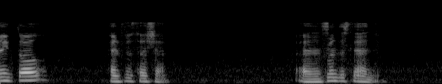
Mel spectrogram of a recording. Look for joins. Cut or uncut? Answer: cut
